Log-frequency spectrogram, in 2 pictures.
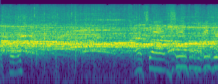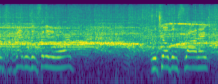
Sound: cheers and applause

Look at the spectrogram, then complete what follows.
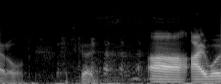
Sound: audience laughing

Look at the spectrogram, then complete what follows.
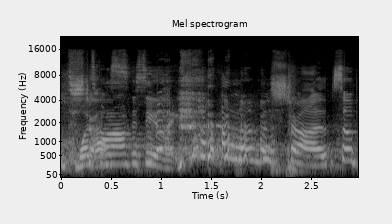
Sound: laughing

